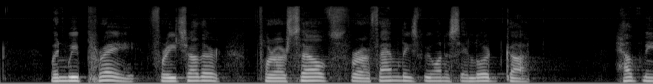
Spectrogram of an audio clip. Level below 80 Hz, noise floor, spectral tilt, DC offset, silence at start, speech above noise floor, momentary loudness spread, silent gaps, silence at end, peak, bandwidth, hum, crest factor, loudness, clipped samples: -66 dBFS; -59 dBFS; -6.5 dB/octave; 2%; 0.5 s; 36 dB; 9 LU; none; 0 s; -6 dBFS; 16 kHz; none; 18 dB; -24 LUFS; under 0.1%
